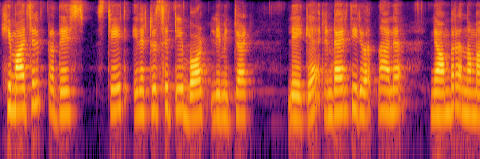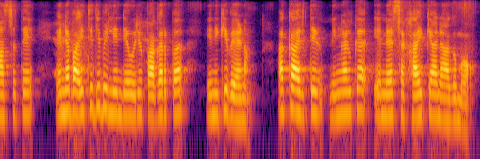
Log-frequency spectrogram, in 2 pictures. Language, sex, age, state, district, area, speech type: Malayalam, female, 30-45, Kerala, Idukki, rural, read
